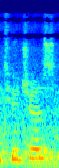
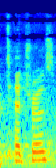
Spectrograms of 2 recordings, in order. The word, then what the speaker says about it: tetras: Oh no, more toucan tutras? Yep, or tetras?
